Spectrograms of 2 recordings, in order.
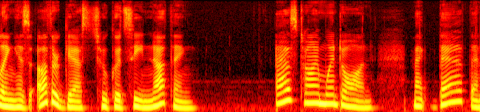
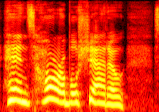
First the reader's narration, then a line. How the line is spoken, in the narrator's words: He shouted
